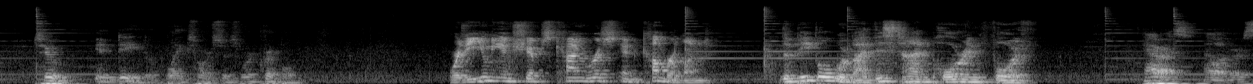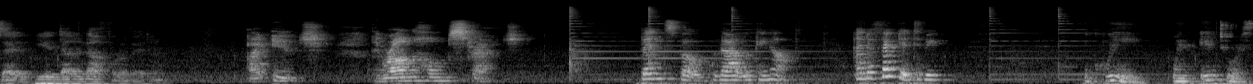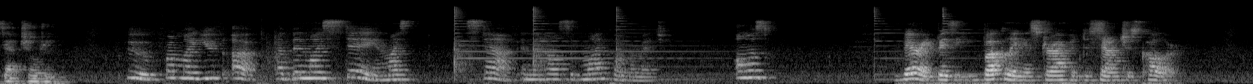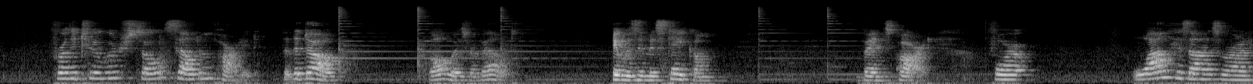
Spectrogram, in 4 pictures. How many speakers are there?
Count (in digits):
8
